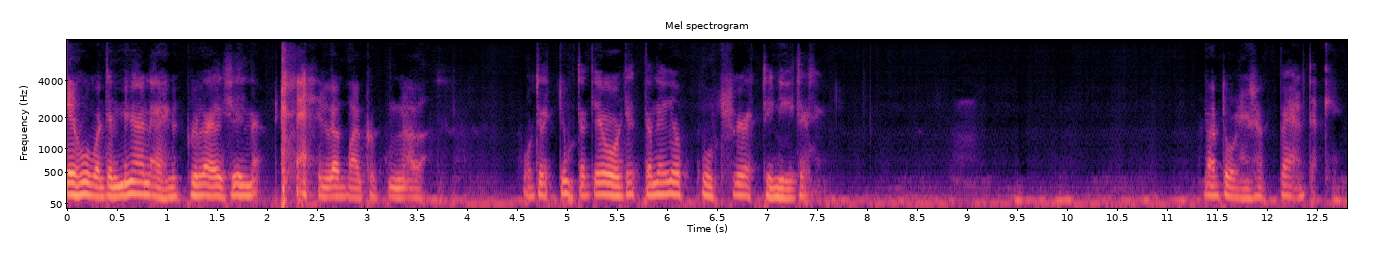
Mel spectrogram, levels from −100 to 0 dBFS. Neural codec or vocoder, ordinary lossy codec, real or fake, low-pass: codec, 16 kHz, 1 kbps, FreqCodec, larger model; none; fake; none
